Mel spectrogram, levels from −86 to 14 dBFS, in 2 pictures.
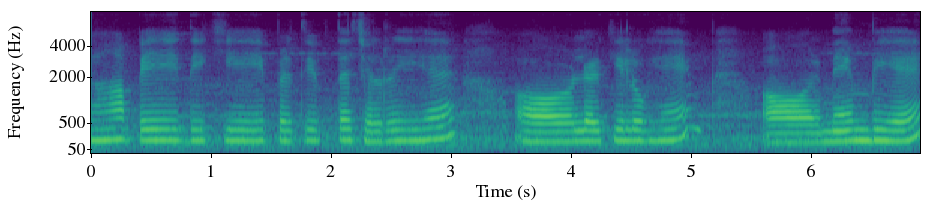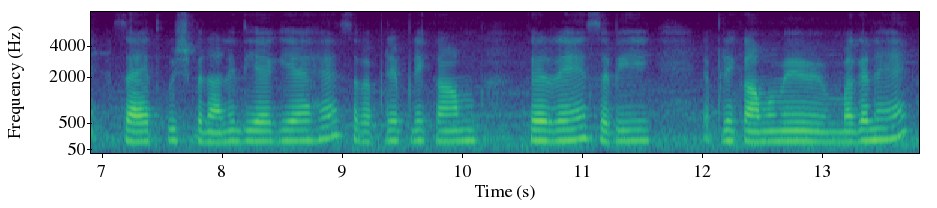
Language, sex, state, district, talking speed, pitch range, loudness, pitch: Hindi, female, Bihar, Araria, 150 wpm, 175-190 Hz, -18 LUFS, 185 Hz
